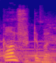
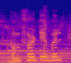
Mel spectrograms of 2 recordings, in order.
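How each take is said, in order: First: The middle syllable is reduced or dropped. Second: The middle 'fort' syllable is fully pronounced. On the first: The speaker calls it right. "It's" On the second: The speaker calls it wrong. "It's not"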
